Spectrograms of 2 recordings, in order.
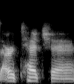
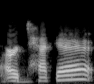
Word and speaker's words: Arteche: I think it's Arteche, but I used to say Arteke, which is wrong.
